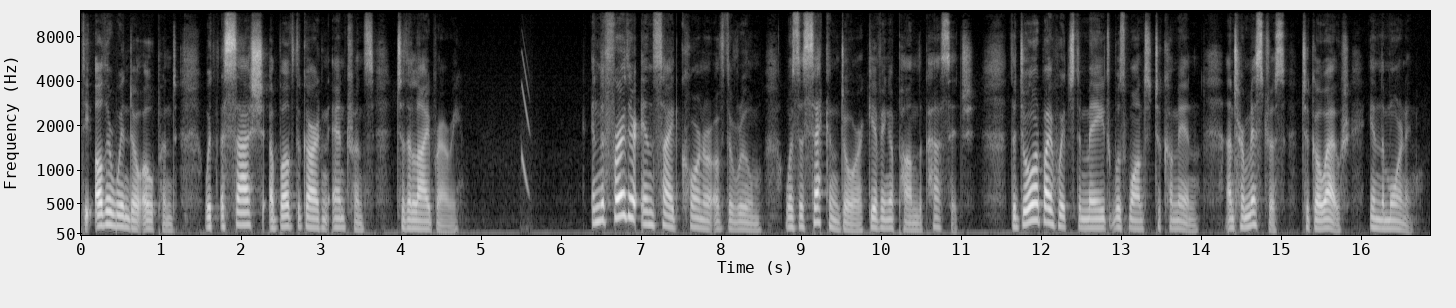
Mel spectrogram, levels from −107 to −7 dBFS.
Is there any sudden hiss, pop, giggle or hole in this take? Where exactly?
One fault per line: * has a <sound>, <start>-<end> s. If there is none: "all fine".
* has a chirp, 5.5-5.6 s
